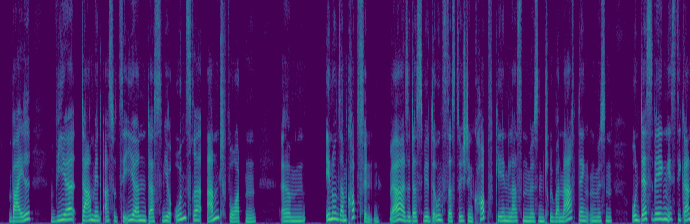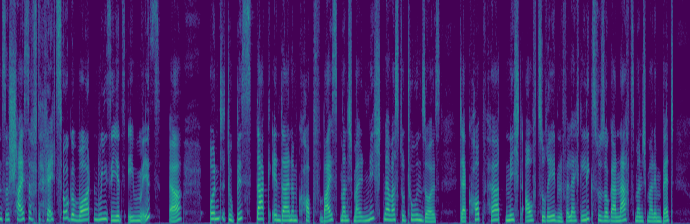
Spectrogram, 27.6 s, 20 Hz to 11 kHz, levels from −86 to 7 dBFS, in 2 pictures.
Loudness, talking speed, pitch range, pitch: -26 LUFS, 165 wpm, 195-255 Hz, 220 Hz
